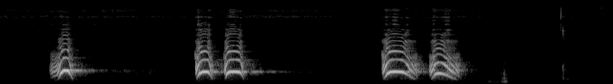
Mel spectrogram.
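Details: An endangered spotted owl of the Washington area hoots: a single deep hoot, then two quick pairs of hollow, slightly rising-and-falling notes about two seconds apart, with a faint click at the end.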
